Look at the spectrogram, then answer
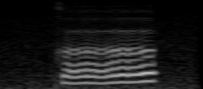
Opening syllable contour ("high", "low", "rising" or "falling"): rising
